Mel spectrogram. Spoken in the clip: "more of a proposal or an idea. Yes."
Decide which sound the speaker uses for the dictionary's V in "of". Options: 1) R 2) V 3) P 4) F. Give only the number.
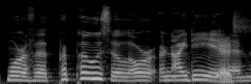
2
